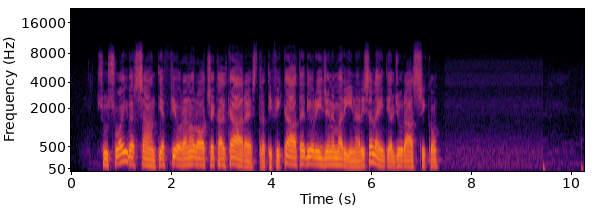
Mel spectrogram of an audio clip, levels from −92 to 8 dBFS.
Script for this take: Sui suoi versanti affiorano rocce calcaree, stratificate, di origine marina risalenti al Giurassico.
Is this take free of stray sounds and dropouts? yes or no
yes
